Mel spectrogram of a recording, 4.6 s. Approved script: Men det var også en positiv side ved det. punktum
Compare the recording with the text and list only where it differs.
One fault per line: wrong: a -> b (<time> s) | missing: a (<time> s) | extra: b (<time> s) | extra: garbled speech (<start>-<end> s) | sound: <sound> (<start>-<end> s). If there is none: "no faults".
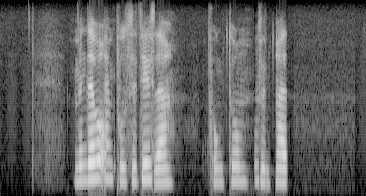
missing: også (1.3 s)
missing: side ved (1.9 s)
extra: garbled speech (3.2-3.6 s)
